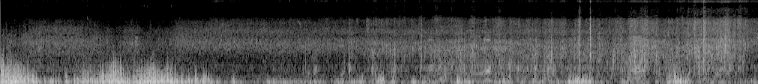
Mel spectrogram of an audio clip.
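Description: Wind buffeting the microphone in two loud gusts in the first few seconds, then a large Kangal dog wading and splashing through a shallow, muddy creek, with scattered splashes near the end.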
